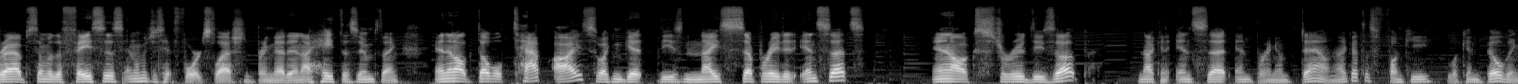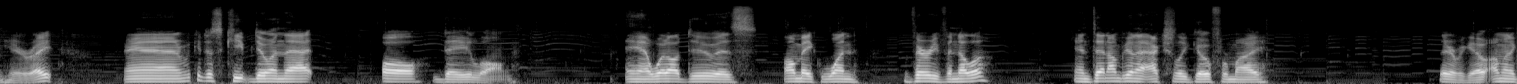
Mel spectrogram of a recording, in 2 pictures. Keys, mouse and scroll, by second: 0.0 shift+middle click, 0.5 middle click, 1.5 /, 2.2 middle click, 3.1 shift+right click, 4.6 i, 4.8 i, 7.6 click, 8.2 e, 10.0 click, 10.6 i, 11.5 click, 11.8 e, 12.8 click, 14.3 right click, 14.8 middle click, 16.3 i, 17.8 click, 18.1 e, 18.9 click, 19.5 right click, 19.9 middle click, 20.7 shift+right click, 21.1 middle click, 22.0 shift+right click, 22.4 middle click, 23.4 shift+right click, 23.8 middle click, 25.1 i, 25.2 i, 27.7 i, 28.1 i, 28.6 i, 29.7 click, 30.2-30.3 scroll up 2.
